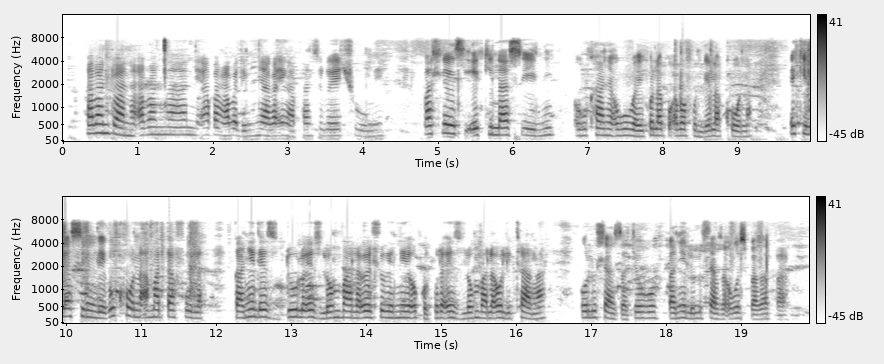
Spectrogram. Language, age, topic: North Ndebele, 36-49, education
